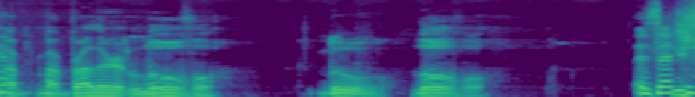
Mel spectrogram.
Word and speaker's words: Louisville: Louisville. Is that She just says people from there? She says It's Louisville.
